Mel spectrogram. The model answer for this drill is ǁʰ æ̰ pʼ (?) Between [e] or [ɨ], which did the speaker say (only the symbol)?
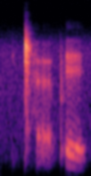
e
